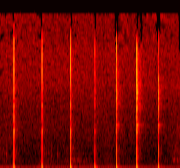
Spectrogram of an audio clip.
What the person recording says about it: And the raw egg. Tapping on it sounds more hollow. A little bit of a deeper sound.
